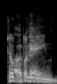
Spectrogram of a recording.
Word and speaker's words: Topolino: Topolino.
